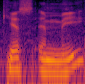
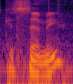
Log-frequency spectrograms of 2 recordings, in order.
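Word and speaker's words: Kissimmee: Central Florida please realize it is not kiss and me it is KMI so we're both locals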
